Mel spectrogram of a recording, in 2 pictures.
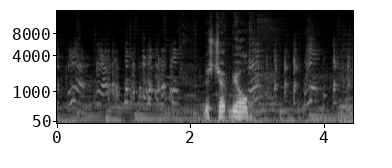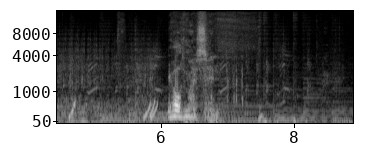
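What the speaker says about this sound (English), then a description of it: "Chickens everywhere." Chickens in Slime Rancher cluck and squawk repeatedly around the player, several birds nearby in irregular bursts, with game music and a person talking over them.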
